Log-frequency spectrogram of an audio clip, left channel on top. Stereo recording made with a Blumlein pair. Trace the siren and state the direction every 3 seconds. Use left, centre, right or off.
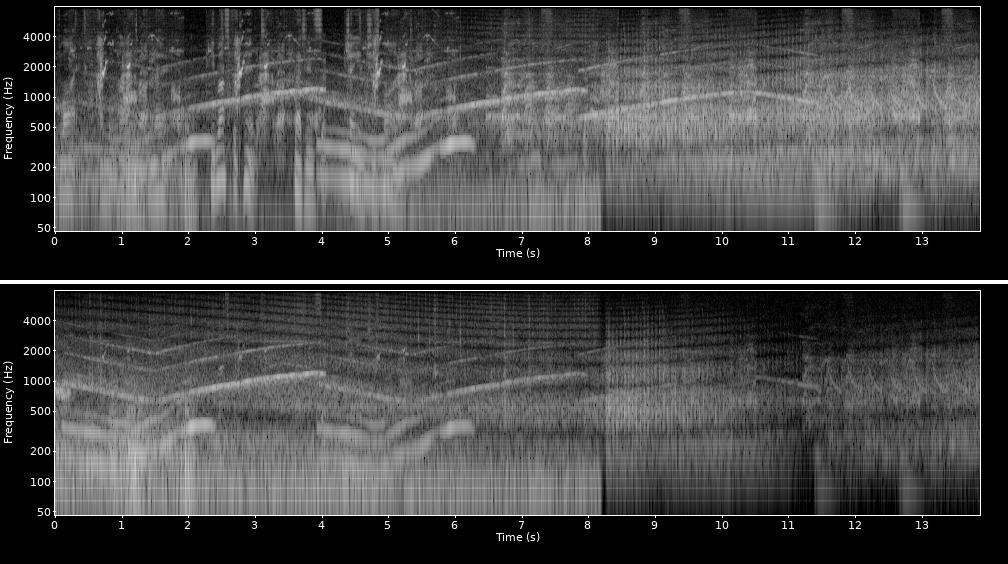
right, centre, left, left, left.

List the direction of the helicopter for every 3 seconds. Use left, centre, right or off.
right, right, centre, left, left.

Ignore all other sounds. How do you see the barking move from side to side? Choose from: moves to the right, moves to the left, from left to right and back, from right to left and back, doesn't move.
doesn't move.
